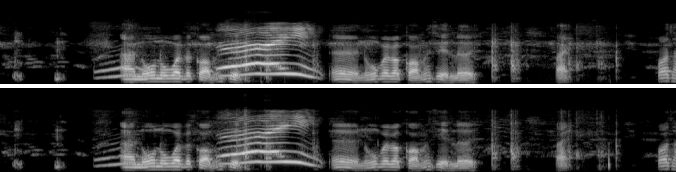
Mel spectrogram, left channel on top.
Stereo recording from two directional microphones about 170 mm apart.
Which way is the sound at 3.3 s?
15° left (ahead or behind).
